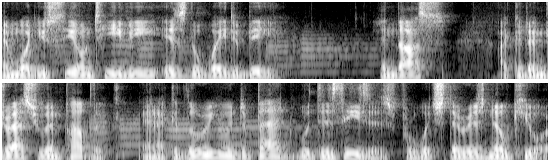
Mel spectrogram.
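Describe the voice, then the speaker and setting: With music in the background, a man talks using fairly even intonation. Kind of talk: spoken word reading of a radio essay. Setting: studio.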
